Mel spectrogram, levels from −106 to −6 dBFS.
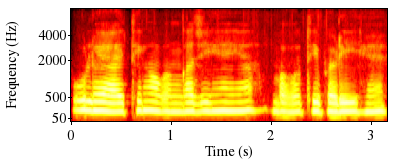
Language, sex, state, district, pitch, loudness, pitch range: Hindi, female, Chhattisgarh, Bastar, 190 Hz, -16 LUFS, 185-195 Hz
